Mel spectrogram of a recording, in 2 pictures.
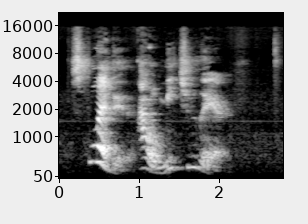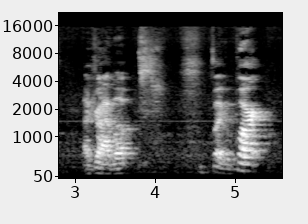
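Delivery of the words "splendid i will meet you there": put-on, switched-up voice, higher in pitch.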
